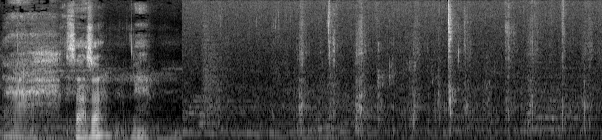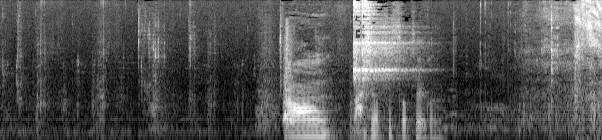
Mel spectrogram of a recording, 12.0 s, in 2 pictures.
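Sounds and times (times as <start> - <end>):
man chewing food: 2.7 - 8.8, 10.5 - 12.0.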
